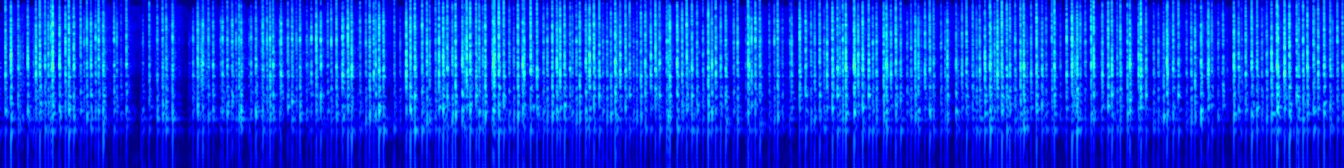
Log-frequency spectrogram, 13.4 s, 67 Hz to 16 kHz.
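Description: Fingernails tap rapidly and continuously on a plastic milk jug, making a dense stream of quick, dry, hollow clicks centered around 430 Hz that die away almost instantly. The tapping barely pauses, with only brief gaps near the start.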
